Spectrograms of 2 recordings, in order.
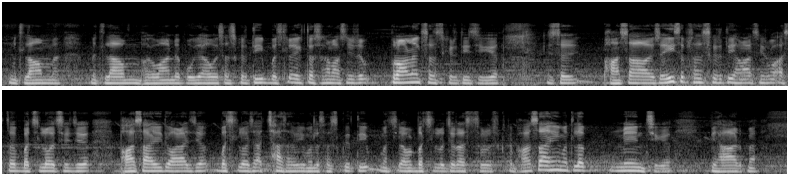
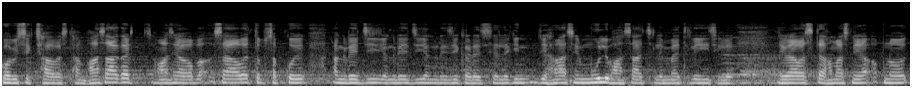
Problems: background sounds at intervals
